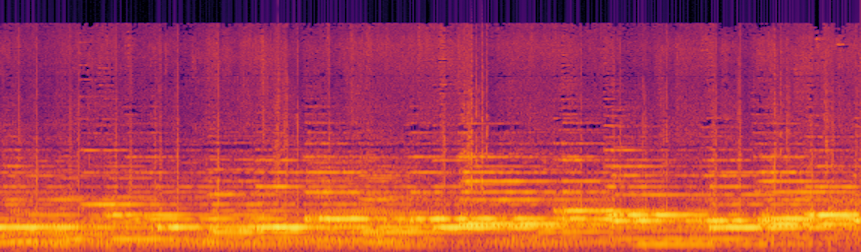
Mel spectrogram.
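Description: A harp ensemble playing together: many plucked harp strings ringing over one another, with notes and chords changing about every half second.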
